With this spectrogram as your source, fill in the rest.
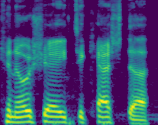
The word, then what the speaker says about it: Konosuke Takeshita: The only reason I know how to pronounce Konosuke Takeshita is because of Josh Roberts. That's the and he said Konosuke Takeshita.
